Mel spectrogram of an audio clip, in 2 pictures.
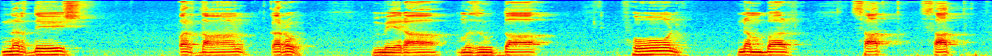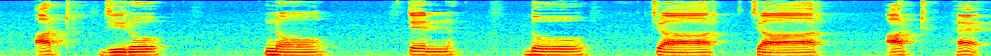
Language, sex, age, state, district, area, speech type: Punjabi, male, 60+, Punjab, Fazilka, rural, read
